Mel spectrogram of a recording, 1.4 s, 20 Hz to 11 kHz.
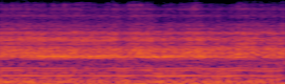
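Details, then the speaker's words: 2013 GasGas XC300E two-stroke with a newly fitted Lectron carburetor, after hard riding: a high drone holds up and won't drop to a settled idle. Hanging idle, later improved by richening the power jet half a turn. "when I was riding it real hard the bike didn't want to settle back in the idle it sounded like it had a hanging idle and it just did not want to settle down into a smooth"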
